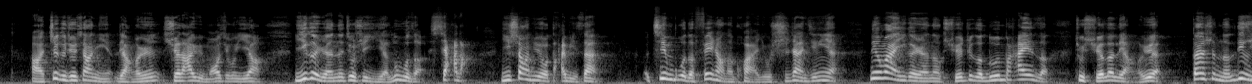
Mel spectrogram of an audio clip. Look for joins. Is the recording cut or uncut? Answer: cut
